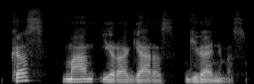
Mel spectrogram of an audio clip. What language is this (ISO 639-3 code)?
lit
